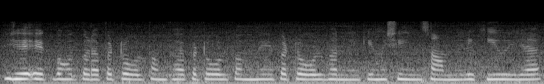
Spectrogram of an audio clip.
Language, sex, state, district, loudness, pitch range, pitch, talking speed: Hindi, female, Punjab, Pathankot, -15 LUFS, 225-240 Hz, 235 Hz, 200 wpm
